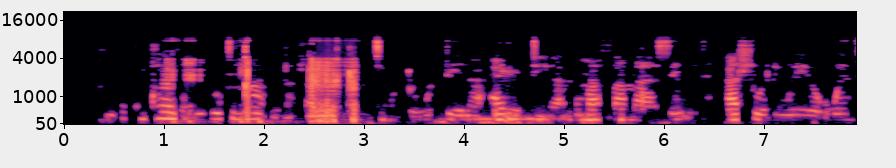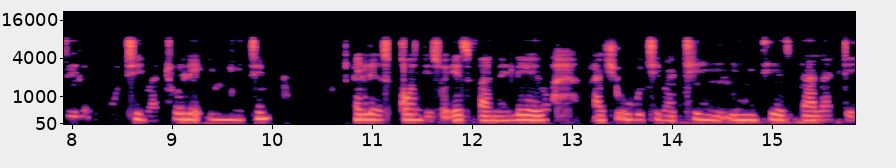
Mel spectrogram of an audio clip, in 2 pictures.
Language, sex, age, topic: North Ndebele, male, 25-35, health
